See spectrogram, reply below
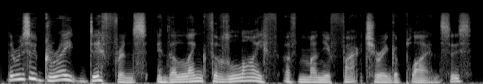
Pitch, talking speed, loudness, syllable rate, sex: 135 Hz, 160 wpm, -18 LUFS, 5.2 syllables/s, male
